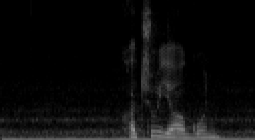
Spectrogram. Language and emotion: Russian, neutral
